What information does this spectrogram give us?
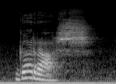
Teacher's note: I pronounce the voiceless sh instead of voiced j.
